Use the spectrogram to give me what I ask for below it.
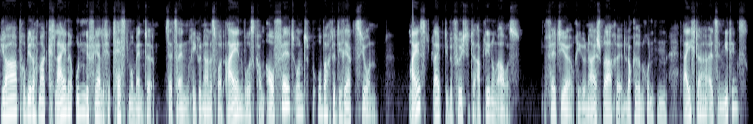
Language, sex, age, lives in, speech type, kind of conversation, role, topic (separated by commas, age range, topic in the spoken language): German, male, 35-39, Germany, read, expert-assistant, expert, Welche kleinen Veränderungen im Alltag machen einen Unterschied für den Erhalt einer Sprache?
